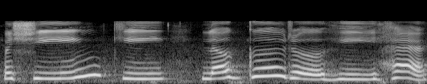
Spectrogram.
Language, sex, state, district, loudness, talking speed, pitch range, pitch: Hindi, male, Punjab, Fazilka, -12 LUFS, 70 wpm, 255-305 Hz, 275 Hz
